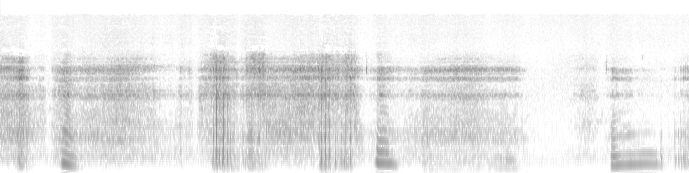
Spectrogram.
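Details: Snoring with whistling airflow during sleep: whistling, squeaky nasal noises with some rough breath bursts, in a small room.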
